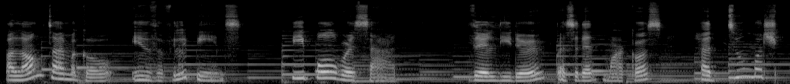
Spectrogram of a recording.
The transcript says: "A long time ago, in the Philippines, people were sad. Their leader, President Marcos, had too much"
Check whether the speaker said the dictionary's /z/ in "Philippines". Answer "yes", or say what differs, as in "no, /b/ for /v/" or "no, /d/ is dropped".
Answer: no, /s/ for /z/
